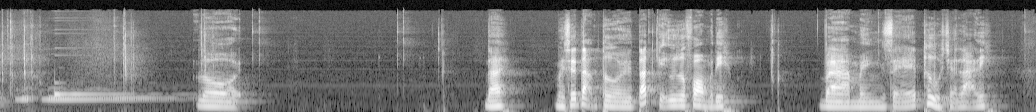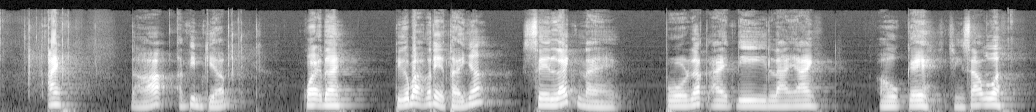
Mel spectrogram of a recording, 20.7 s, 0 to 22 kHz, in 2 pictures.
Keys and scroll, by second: 1.2 alt+Tab, 9.2 F5, 12.6 alt+Tab.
